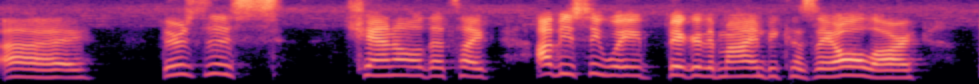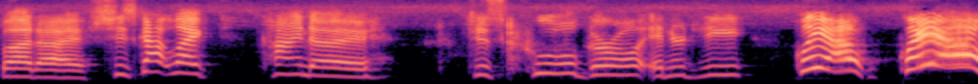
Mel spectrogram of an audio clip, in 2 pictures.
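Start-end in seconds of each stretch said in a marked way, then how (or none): 11.1-12.2 high, ear-splitting, very loud, shrill yell. Speaker calls out a name right by the listener's ear, yelling a name. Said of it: "I didn't mean to yell in your ear".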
